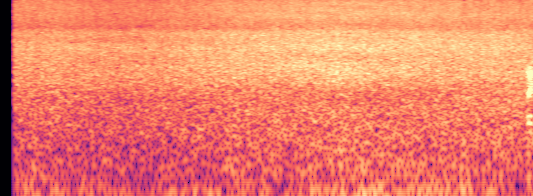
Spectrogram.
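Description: Sea surf washing steadily onto a sandy beach, with wind buffeting the microphone in a low, gusty rumble.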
